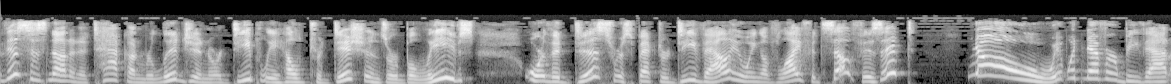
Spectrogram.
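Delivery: sarcastic, swooping sing-song, "no" stretched out. Addressing an audience, mocking an opposing view: sarcastic. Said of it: "I apologize for all the sarcasm".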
